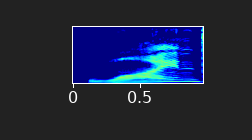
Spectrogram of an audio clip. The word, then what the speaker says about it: wind: All you have to do is replace the F with a W, but the rest of the word is pronounced the same.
